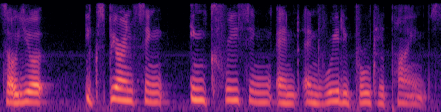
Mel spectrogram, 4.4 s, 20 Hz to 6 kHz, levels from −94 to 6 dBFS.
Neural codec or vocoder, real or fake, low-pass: none; real; 5.4 kHz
